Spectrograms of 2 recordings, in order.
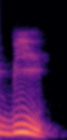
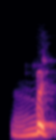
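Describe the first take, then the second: First: The letter name is said as in English. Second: The letter name is said as in Turkish. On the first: "In English, we can say B" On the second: "In Turkish, there is no B. It's B"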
